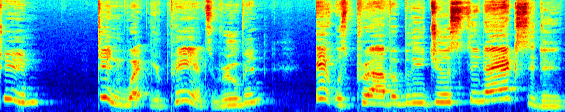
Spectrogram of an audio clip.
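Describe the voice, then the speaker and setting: The put-on character voice sits at a fairly high pitch, with very wide pitch swings and a fairly slow pace. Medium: read story. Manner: gentle, reassuring.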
